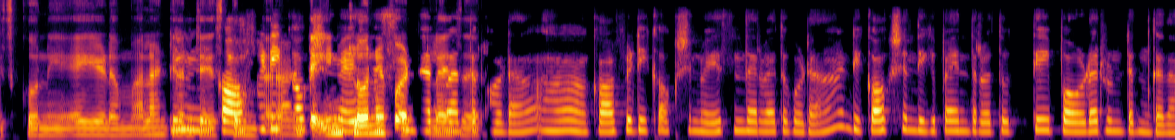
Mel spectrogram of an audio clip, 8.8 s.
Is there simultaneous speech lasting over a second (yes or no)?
yes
